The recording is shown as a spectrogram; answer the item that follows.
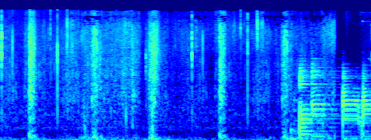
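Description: Footsteps walk from sunlight into the shade of a forest, a steady series of soft, faint steps at an even walking pace.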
